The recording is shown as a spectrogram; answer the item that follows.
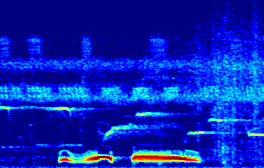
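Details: Spotted dove lure call used to attract wild doves. A single phrase: a soft wavering note, then a long, smooth, slightly falling coo, with thin faint whistles of another bird behind it.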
